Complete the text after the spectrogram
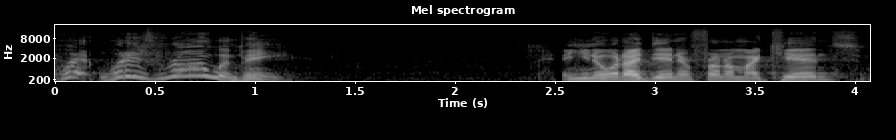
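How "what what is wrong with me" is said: much higher, softer strained voice; mock pained cry of self-disbelief; exasperated self-scolding. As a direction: whine it at yourself in dismay. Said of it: "and I'm like".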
